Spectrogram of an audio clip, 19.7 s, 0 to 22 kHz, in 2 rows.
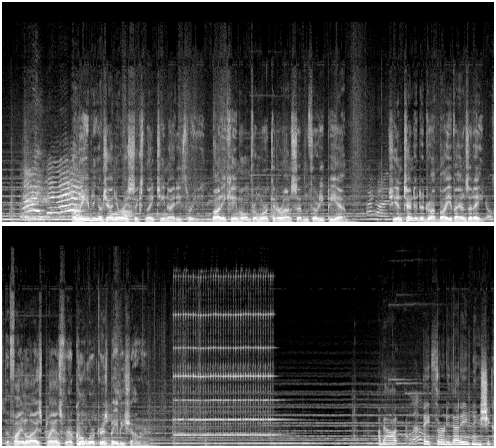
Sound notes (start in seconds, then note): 13.2 phone ringing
